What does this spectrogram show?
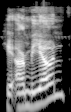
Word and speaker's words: Hermione: Hermione? It was pronounced Hermione.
